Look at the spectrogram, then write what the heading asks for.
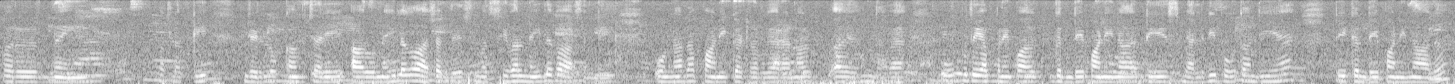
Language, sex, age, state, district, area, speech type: Punjabi, female, 30-45, Punjab, Gurdaspur, urban, spontaneous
